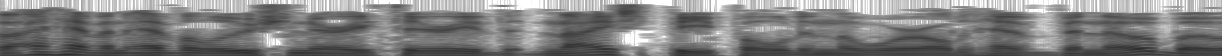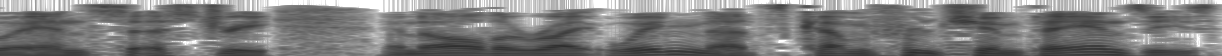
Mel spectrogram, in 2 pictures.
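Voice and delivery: ordinary delivery

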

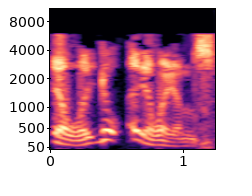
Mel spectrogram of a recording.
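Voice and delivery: over-the-top radio disc jockey announcer delivery. Mocking how a news host says illegal aliens, Lou Dobbs disc jockey voice. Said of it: "he goes into that disc jockey vomit voice".

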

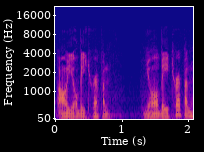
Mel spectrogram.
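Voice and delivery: geeky, uncool, nerdy guy voice.

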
